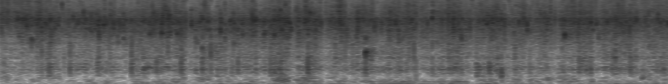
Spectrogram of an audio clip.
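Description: Cut potatoes frying in mustard oil with nigella seeds and dried red chillies, a loud, dense, steady sizzle with faint stirring scrapes, close up and without talk.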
